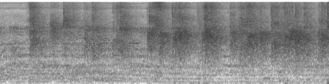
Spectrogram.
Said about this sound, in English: Oh, am I hearing shouts of rejoicing? Am I hearing claps of celebration?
